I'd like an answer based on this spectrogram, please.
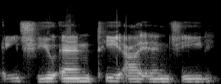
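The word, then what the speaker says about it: Huntingdon: that's how it's spelled h-u-n-t-i-n-g-d-o-n County Pennsylvania right it's spelled hunting Don foreign g-river not done who the [ __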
